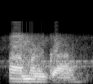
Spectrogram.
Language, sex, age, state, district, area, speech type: Tamil, male, 18-30, Tamil Nadu, Erode, rural, conversation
